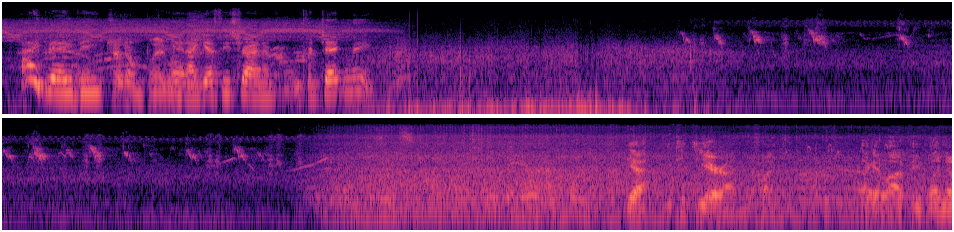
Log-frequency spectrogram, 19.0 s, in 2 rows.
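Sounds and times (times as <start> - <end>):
low rumble: 3.7 - 7.4
small birds chirping: 6.8 - 19.0.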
